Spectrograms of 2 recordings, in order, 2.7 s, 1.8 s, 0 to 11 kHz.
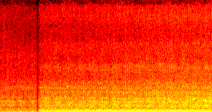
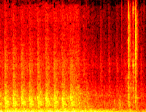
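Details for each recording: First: First-gen Dodge Ram D250 5.9L 12-valve Cummins pulled from salvage yard, after swapping lift pump and priming: one short knock, then even, steady diesel clatter at constant speed, no misses; healthy idle. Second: First-gen Dodge Ram D250 with 5.9L 12-valve Cummins, years in a salvage yard: starter churns in a quick even rhythm but it never catches and dies away; no fuel delivered, lift pump suspected bad.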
